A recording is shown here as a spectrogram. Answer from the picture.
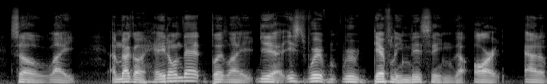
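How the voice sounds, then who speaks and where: A man's plain, everyday voice, fairly low in pitch with ordinary variation, at a moderate pace on a very clean recording with a silent background. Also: big swings in loudness. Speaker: college student podcast host. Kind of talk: casual chat.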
